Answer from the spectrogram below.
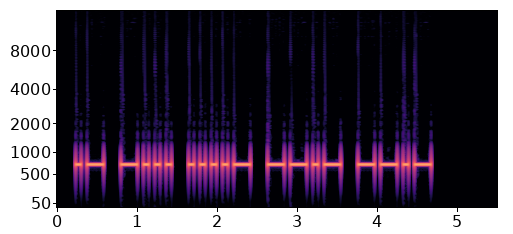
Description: Morse code, heard as a keyed tone, about 17 wpm, 700 Hz. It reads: AB4QQ
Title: USA Call Signs - 5 Characters - Repeated 2x - 17wpm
